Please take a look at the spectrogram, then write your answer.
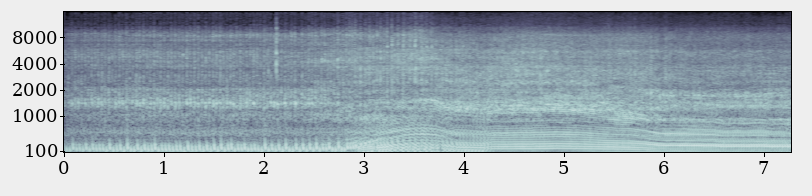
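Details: Two-stroke motorized bike engine at normal operating temperature but not heat soaked: crisp buzzing note rising and falling cleanly with the throttle, no blubbering or misfire; normal warm running.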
